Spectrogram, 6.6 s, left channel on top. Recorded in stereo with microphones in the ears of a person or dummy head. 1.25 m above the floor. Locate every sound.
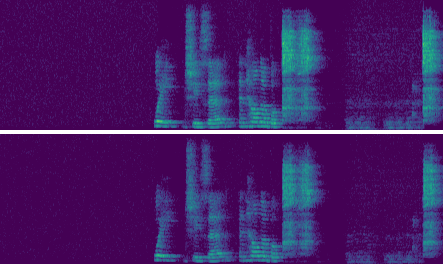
2.3 s a woman speaking: 40° left (ahead or behind), 1.2 m
4.2 s a camera shutter: 85° left, 1.6 m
